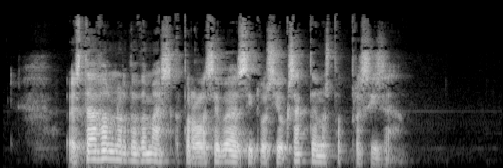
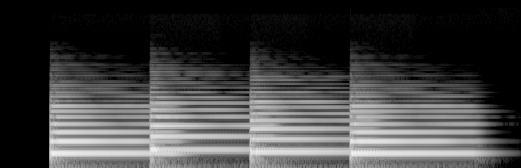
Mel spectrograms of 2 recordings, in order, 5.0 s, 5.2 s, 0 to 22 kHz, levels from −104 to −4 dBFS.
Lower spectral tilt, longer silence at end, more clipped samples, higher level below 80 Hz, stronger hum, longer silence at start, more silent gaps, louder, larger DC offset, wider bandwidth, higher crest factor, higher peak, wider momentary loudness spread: second, -2.5 dB/octave vs -9 dB/octave; first, 1.05 s vs 0.3 s; neither; second, -64 dBFS vs -56 dBFS; neither; first, 0.7 s vs 0.5 s; neither; about the same, -20 LUFS vs -18 LUFS; neither; first, 16 kHz vs 4.7 kHz; first, 22 dB vs 14 dB; about the same, -2 dBFS vs -4 dBFS; about the same, 10 LU vs 10 LU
